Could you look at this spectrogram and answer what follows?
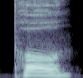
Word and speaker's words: pull: Pull with a short u like in put. pool with a long oo.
